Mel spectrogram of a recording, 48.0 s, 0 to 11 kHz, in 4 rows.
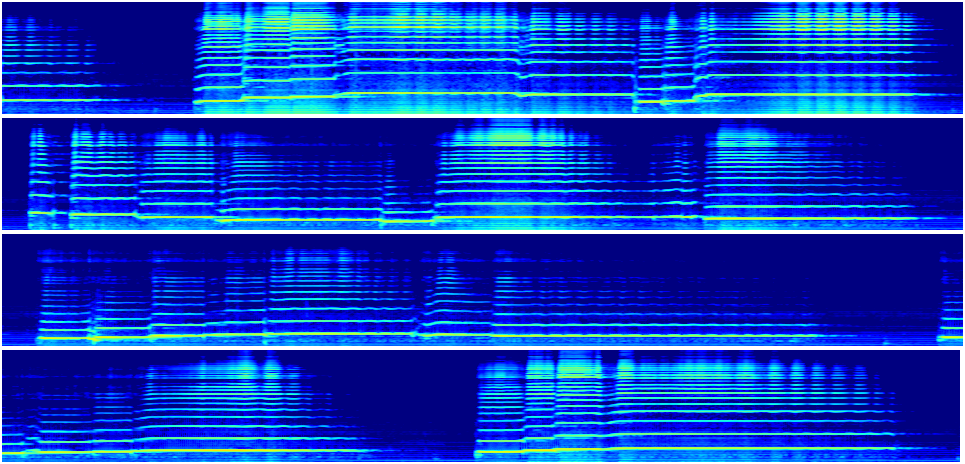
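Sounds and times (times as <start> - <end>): trumpet long note with vibrato: 0.0 - 1.4, 2.4 - 11.8, 12.4 - 23.4, 24.5 - 34.2, 35.8 - 40.6, 42.0 - 47.4.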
